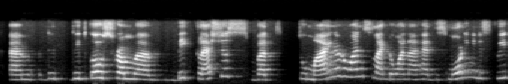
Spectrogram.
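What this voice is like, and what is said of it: Non-native English accent. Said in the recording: “I do not speak very well English myself, and you hear my accent”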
